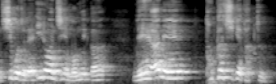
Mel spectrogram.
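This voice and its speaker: A man's voice: high voice, warm tone. A man preaching a Sunday sermon as senior pastor, emphatic and full of rhetorical questions to the congregation. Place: church sanctuary. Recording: echoey church hall.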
